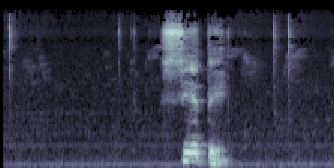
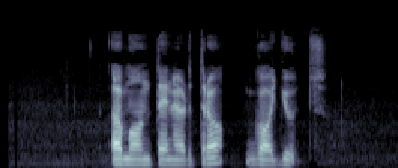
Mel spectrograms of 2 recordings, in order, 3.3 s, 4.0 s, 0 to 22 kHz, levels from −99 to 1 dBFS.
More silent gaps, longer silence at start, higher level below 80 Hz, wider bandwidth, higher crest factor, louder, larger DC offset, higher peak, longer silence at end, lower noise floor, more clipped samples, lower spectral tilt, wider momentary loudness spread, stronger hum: neither; second, 0.1 s vs 1.1 s; first, -62 dBFS vs -78 dBFS; first, 16.5 kHz vs 9.6 kHz; about the same, 24 dB vs 24 dB; first, -15 LUFS vs -28 LUFS; neither; first, 0 dBFS vs -6 dBFS; second, 0.45 s vs 0.75 s; second, -57 dBFS vs -78 dBFS; neither; second, -2 dB/octave vs -5.5 dB/octave; about the same, 23 LU vs 22 LU; neither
